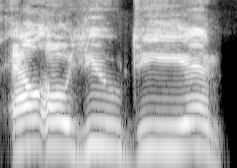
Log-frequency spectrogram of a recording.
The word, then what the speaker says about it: Loudon: You put a W in there because it's your Boston accent or your Loudon. Mass accent. There's a U. It's Louden. Loudon. You don't always pronounce things the way they're spelled.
